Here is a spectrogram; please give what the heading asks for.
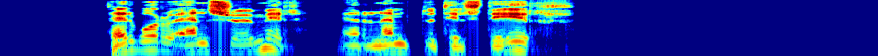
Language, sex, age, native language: Icelandic, male, 60-69, Icelandic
